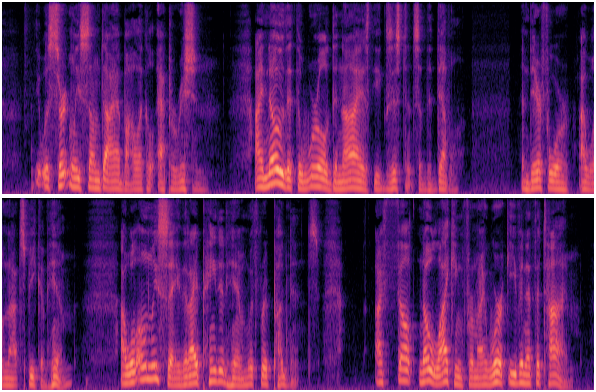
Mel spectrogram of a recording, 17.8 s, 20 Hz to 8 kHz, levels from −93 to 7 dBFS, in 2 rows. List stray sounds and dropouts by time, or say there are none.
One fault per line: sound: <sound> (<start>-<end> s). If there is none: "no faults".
no faults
